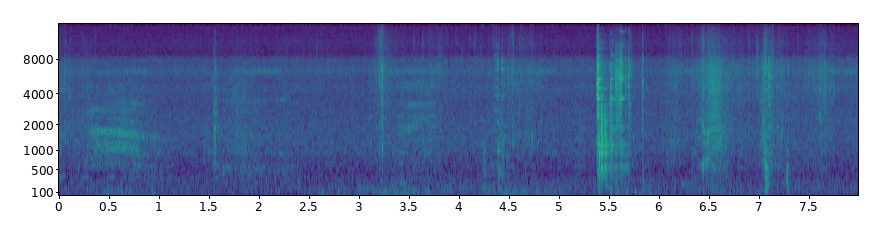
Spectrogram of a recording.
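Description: Scattered knocks and rustles of food and produce being handled and set down on a wooden bench and cutting board, with a louder rattling clatter about five and a half seconds in.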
